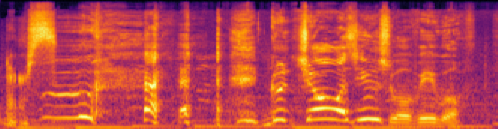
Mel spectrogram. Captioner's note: laughs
